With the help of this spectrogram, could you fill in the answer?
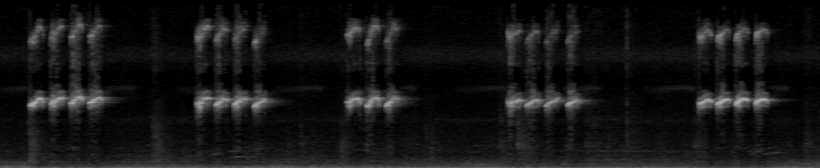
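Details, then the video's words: Blue-crowned hanging parrot giving five tight bursts of four very high, thin, sharp whistled notes, each burst returning roughly every one and a half seconds, with quiet gaps and a faint low hum between. "Suara serindit ini"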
